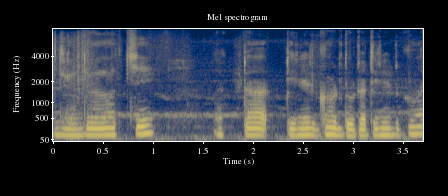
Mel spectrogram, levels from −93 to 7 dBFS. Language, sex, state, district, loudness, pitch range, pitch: Bengali, male, Tripura, West Tripura, -16 LUFS, 125-150 Hz, 130 Hz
